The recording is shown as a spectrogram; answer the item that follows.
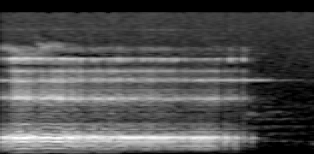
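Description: A man's drawn-out vocal sound at one steady pitch, like a long hesitation "ehhh", held for nearly two seconds and then fading.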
